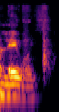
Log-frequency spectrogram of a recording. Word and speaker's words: Lewis: señor se llamaba gilbert gilbert louis para nosotros lewis y nosotros lo vamos a pronunciar como lewis entonces vamos a escribir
